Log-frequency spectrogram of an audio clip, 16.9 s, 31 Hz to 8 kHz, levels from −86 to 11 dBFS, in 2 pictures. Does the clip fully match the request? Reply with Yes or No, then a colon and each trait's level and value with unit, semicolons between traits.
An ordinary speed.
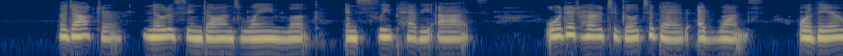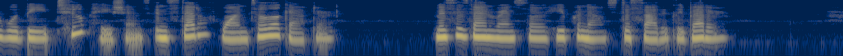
No: slow, 130 wpm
